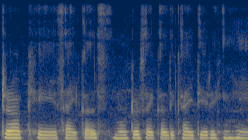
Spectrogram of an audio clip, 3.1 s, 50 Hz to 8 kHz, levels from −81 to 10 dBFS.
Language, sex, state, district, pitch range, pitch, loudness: Hindi, female, Bihar, Gaya, 175-190 Hz, 180 Hz, -18 LUFS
